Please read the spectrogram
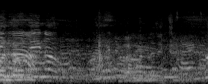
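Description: Chatter of a crowd: several voices talking over one another.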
